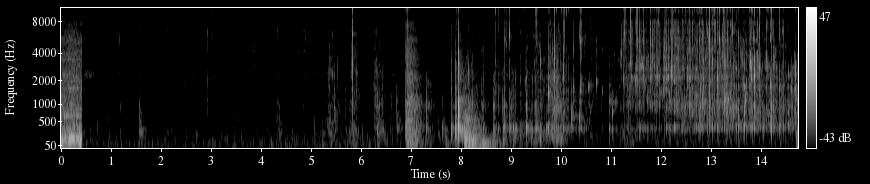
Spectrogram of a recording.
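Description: Used engine oil from a KTM EXC pouring out of the opened drain plug into a metal drain bowl. A spattering liquid stream starts about eight seconds in, after a few faint clicks and handling noises as the plug is loosened.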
